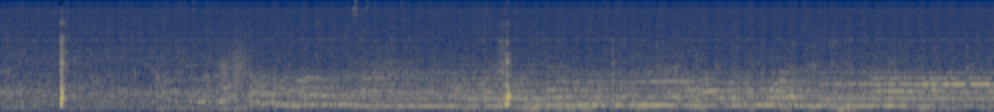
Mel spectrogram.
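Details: Person during a green-chili-eating hiccup challenge makes two abrupt, sharp hiccups about four to five seconds apart over steady background music; hiccups.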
